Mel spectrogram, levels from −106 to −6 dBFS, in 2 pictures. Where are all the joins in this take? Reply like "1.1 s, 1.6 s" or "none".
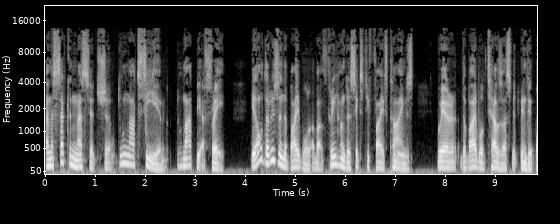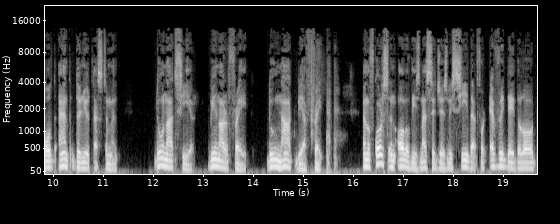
none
